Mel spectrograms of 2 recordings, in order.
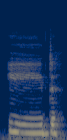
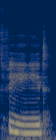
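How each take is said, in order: The two takes are said the same way.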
